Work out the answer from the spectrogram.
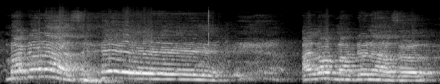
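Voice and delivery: loud, laughing, overexcited directions; over-detailed African man. Acted. African man giving a stranger endless directions, loud and laughing. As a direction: drag out every step with big energy. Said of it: "extremely detailed for no reason".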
